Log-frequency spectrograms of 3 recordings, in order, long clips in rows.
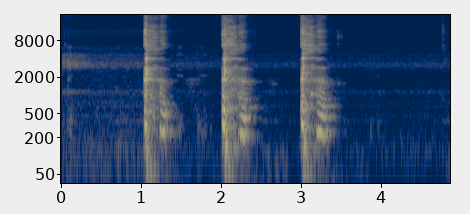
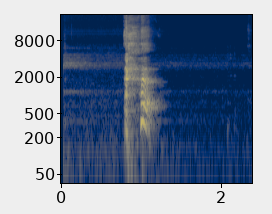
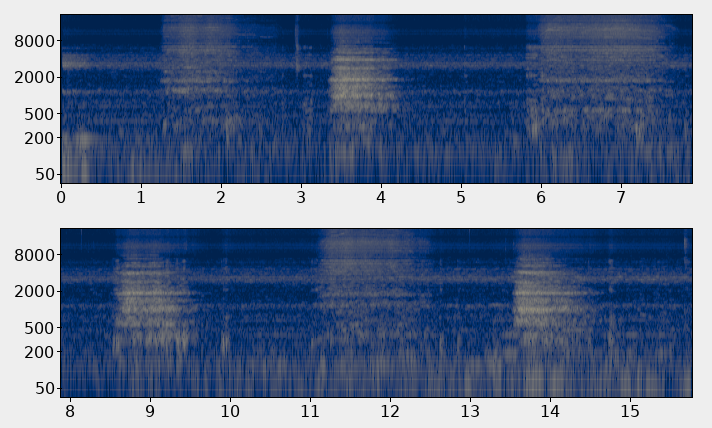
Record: {"three_cough_length": "4.9 s", "three_cough_amplitude": 32768, "three_cough_signal_mean_std_ratio": 0.31, "cough_length": "2.4 s", "cough_amplitude": 32768, "cough_signal_mean_std_ratio": 0.29, "exhalation_length": "15.8 s", "exhalation_amplitude": 5426, "exhalation_signal_mean_std_ratio": 0.6, "survey_phase": "beta (2021-08-13 to 2022-03-07)", "age": "45-64", "gender": "Female", "wearing_mask": "No", "symptom_none": true, "smoker_status": "Ex-smoker", "respiratory_condition_asthma": false, "respiratory_condition_other": false, "recruitment_source": "REACT", "submission_delay": "3 days", "covid_test_result": "Negative", "covid_test_method": "RT-qPCR", "influenza_a_test_result": "Negative", "influenza_b_test_result": "Negative"}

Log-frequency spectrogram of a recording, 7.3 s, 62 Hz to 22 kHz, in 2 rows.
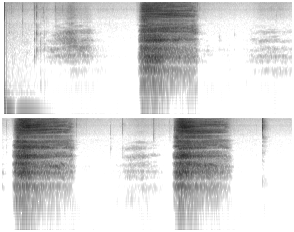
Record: {"exhalation_length": "7.3 s", "exhalation_amplitude": 19789, "exhalation_signal_mean_std_ratio": 0.38, "survey_phase": "beta (2021-08-13 to 2022-03-07)", "age": "65+", "gender": "Female", "wearing_mask": "No", "symptom_none": true, "smoker_status": "Never smoked", "respiratory_condition_asthma": false, "respiratory_condition_other": false, "recruitment_source": "REACT", "submission_delay": "1 day", "covid_test_result": "Negative", "covid_test_method": "RT-qPCR"}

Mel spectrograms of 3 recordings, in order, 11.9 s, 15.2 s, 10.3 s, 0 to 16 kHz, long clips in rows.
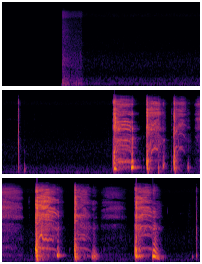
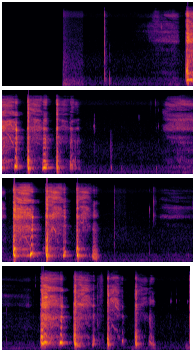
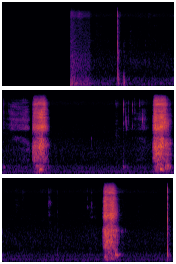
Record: {"cough_length": "11.9 s", "cough_amplitude": 26027, "cough_signal_mean_std_ratio": 0.29, "three_cough_length": "15.2 s", "three_cough_amplitude": 26028, "three_cough_signal_mean_std_ratio": 0.29, "exhalation_length": "10.3 s", "exhalation_amplitude": 12526, "exhalation_signal_mean_std_ratio": 0.24, "survey_phase": "beta (2021-08-13 to 2022-03-07)", "age": "65+", "gender": "Female", "wearing_mask": "No", "symptom_none": true, "smoker_status": "Ex-smoker", "respiratory_condition_asthma": false, "respiratory_condition_other": false, "recruitment_source": "REACT", "submission_delay": "5 days", "covid_test_result": "Negative", "covid_test_method": "RT-qPCR", "influenza_a_test_result": "Negative", "influenza_b_test_result": "Negative"}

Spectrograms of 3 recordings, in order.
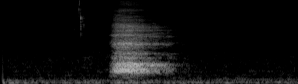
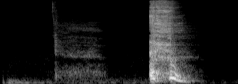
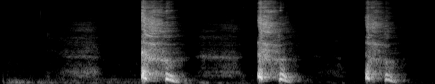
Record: {"exhalation_length": "3.0 s", "exhalation_amplitude": 10932, "exhalation_signal_mean_std_ratio": 0.39, "cough_length": "2.4 s", "cough_amplitude": 32768, "cough_signal_mean_std_ratio": 0.33, "three_cough_length": "4.4 s", "three_cough_amplitude": 32768, "three_cough_signal_mean_std_ratio": 0.34, "survey_phase": "beta (2021-08-13 to 2022-03-07)", "age": "18-44", "gender": "Male", "wearing_mask": "No", "symptom_none": true, "smoker_status": "Ex-smoker", "respiratory_condition_asthma": false, "respiratory_condition_other": false, "recruitment_source": "REACT", "submission_delay": "2 days", "covid_test_result": "Negative", "covid_test_method": "RT-qPCR", "influenza_a_test_result": "Negative", "influenza_b_test_result": "Negative"}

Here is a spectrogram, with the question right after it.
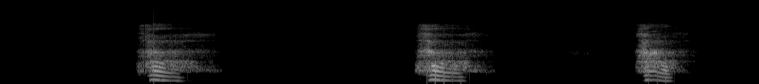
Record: {"exhalation_length": "7.6 s", "exhalation_amplitude": 5221, "exhalation_signal_mean_std_ratio": 0.33, "survey_phase": "beta (2021-08-13 to 2022-03-07)", "age": "45-64", "gender": "Female", "wearing_mask": "No", "symptom_none": true, "smoker_status": "Ex-smoker", "respiratory_condition_asthma": false, "respiratory_condition_other": false, "recruitment_source": "REACT", "submission_delay": "1 day", "covid_test_result": "Negative", "covid_test_method": "RT-qPCR"}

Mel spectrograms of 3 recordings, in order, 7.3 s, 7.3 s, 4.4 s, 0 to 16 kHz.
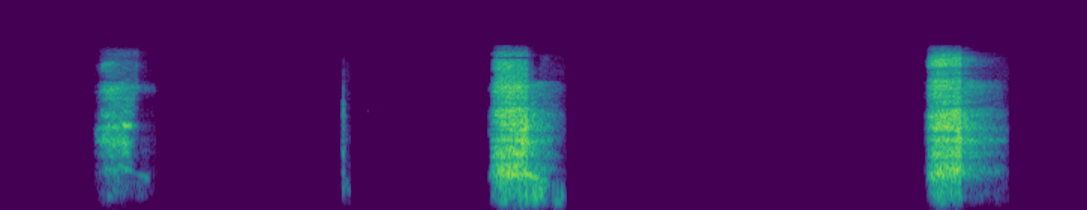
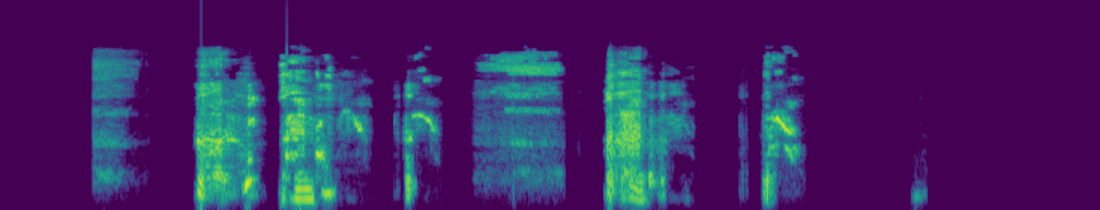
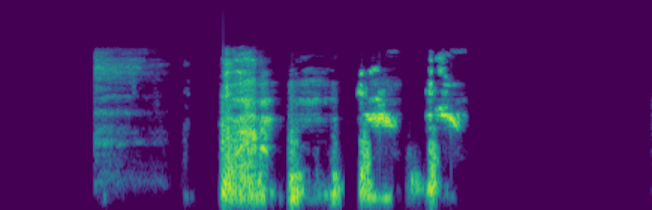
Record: {"exhalation_length": "7.3 s", "exhalation_amplitude": 28545, "exhalation_signal_mean_std_ratio": 0.24, "three_cough_length": "7.3 s", "three_cough_amplitude": 32767, "three_cough_signal_mean_std_ratio": 0.38, "cough_length": "4.4 s", "cough_amplitude": 32767, "cough_signal_mean_std_ratio": 0.39, "survey_phase": "alpha (2021-03-01 to 2021-08-12)", "age": "18-44", "gender": "Male", "wearing_mask": "No", "symptom_fatigue": true, "smoker_status": "Ex-smoker", "respiratory_condition_asthma": true, "respiratory_condition_other": false, "recruitment_source": "Test and Trace", "submission_delay": "2 days", "covid_test_result": "Positive", "covid_test_method": "RT-qPCR", "covid_ct_value": 23.0, "covid_ct_gene": "N gene"}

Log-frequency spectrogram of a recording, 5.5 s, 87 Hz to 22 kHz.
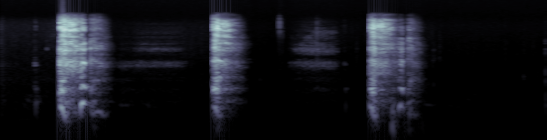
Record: {"three_cough_length": "5.5 s", "three_cough_amplitude": 28585, "three_cough_signal_mean_std_ratio": 0.27, "survey_phase": "alpha (2021-03-01 to 2021-08-12)", "age": "45-64", "gender": "Female", "wearing_mask": "No", "symptom_cough_any": true, "symptom_fatigue": true, "symptom_headache": true, "smoker_status": "Ex-smoker", "respiratory_condition_asthma": false, "respiratory_condition_other": false, "recruitment_source": "Test and Trace", "submission_delay": "2 days", "covid_test_result": "Positive", "covid_test_method": "RT-qPCR"}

